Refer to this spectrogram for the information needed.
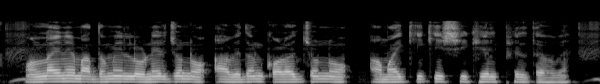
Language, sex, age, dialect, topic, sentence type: Bengali, male, 25-30, Northern/Varendri, banking, question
